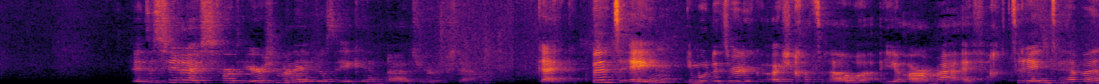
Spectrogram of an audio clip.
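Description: A young woman talks close by, calmly and clearly.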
